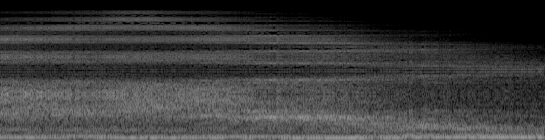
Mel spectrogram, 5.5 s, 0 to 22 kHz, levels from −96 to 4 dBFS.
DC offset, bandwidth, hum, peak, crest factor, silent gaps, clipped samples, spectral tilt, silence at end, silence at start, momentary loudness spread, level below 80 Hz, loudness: under 0.1%; 16 kHz; none; -28 dBFS; 16 dB; none; under 0.1%; -3.5 dB/octave; 0 s; 0 s; 4 LU; -50 dBFS; -42 LUFS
